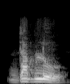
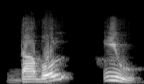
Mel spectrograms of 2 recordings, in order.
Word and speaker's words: W: ডাব। সবাই আমরা উচ্চারণ করি কি? ডাব। কিন্তু এটা উচ্চার সঠিক উচ্চারণ হচ্ছে ডাবল ইউ।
